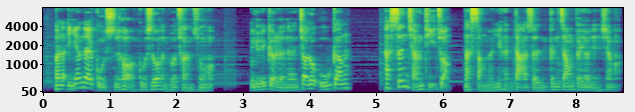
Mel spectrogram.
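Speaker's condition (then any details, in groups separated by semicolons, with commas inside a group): No condition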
